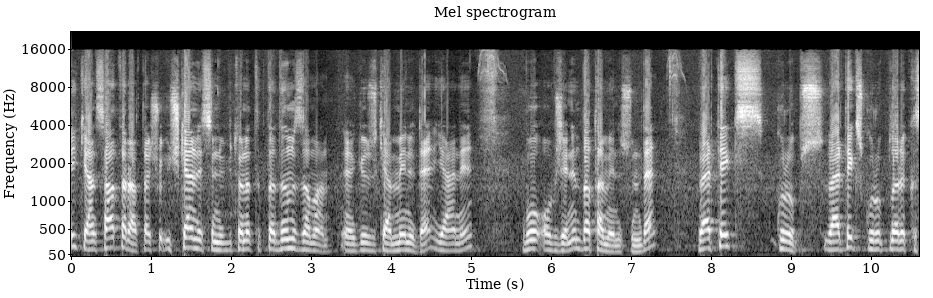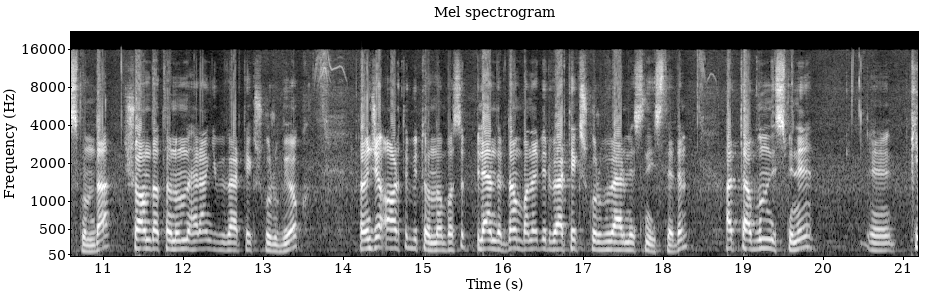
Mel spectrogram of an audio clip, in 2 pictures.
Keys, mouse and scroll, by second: 1.7-3.5 drag, 14.6-16.3 drag, 18.9-20.9 drag.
